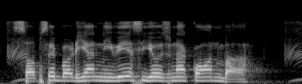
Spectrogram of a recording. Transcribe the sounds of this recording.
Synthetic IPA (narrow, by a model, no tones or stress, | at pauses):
sɐbsebɐɽ̤ijanɪʋeːsjoːd͡ʒnakɔːnbaː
